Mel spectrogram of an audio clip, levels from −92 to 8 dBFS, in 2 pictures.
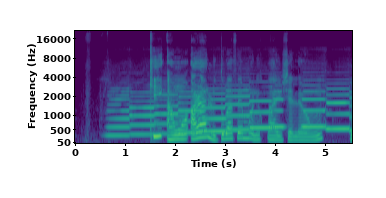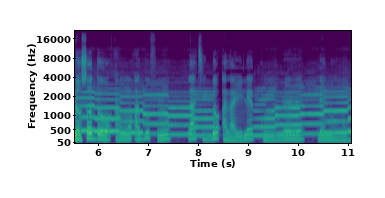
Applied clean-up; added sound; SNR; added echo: none; Wind instrument, woodwind instrument; 2 dB; none.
